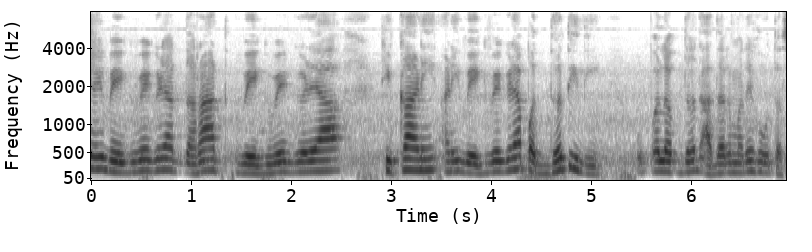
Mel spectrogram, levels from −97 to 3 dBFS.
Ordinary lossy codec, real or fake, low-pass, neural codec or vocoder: none; real; none; none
